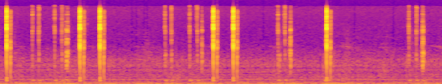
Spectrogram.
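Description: Keyboard typing of AutoCAD commands during a mechanical drawing session, with scattered sharp key clicks in small bursts and single taps over a quiet room background, no talking.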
